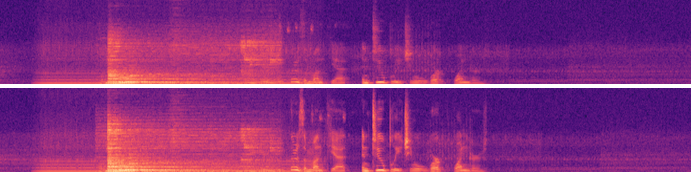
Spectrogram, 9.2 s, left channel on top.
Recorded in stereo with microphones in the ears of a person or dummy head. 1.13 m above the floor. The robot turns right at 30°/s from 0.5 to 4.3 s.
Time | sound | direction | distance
1.3 | dripping | 50° right | 1.7 m
3.9 | a woman speaking | 60° right (ahead or behind) | 0.8 m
